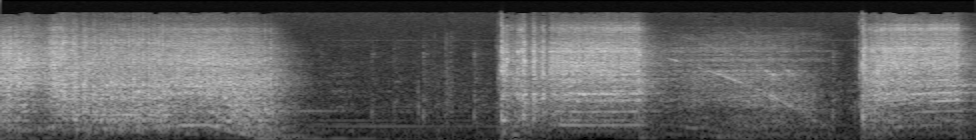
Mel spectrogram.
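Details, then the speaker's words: BMW starter: each press gives a harsh, raspy grind of about a second from a damaged flywheel ring gear, caused by a previously fitted starter not torqued sufficiently or misaligned with its alignment pin missing; fix is a new flywheel. "if so you need a flywheel um this damage is frequently caused by the starter being removed at some point and and not torqued sufficiently"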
